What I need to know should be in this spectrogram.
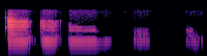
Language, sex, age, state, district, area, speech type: Assamese, female, 30-45, Assam, Biswanath, rural, conversation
